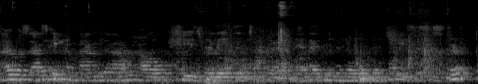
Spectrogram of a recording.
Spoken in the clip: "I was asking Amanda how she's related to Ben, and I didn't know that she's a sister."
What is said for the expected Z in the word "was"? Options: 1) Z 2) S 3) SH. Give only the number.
1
